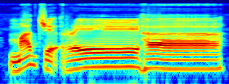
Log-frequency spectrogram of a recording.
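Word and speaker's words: مجراها: yang disebut bacaan imalah yaitu menyodokkan Fatah pada kasrah sehingga berbunyi e Hai majroha dibaca majreha nah sekedar pengetahuan kita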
